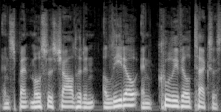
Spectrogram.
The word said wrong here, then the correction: Colleyville: Did I pronounce that right? Cooleyville? – Colleyville. – Colleyville, yeah.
